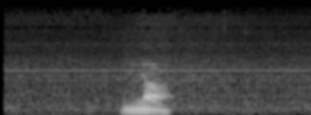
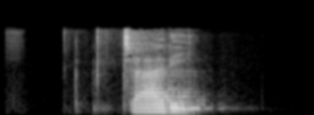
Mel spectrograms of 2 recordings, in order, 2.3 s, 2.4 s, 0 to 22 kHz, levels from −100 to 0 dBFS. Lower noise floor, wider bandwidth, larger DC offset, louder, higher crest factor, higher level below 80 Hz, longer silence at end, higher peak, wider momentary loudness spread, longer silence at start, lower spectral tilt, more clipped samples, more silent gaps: second, -57 dBFS vs -84 dBFS; first, 14.5 kHz vs 8.2 kHz; neither; second, -30 LUFS vs -19 LUFS; about the same, 22 dB vs 24 dB; about the same, -66 dBFS vs -64 dBFS; first, 1.05 s vs 0.85 s; second, -12 dBFS vs 0 dBFS; about the same, 26 LU vs 24 LU; about the same, 0.9 s vs 0.9 s; first, -8.5 dB/octave vs -3.5 dB/octave; neither; neither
